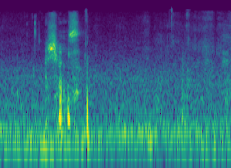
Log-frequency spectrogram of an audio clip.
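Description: Quiet room tone with a few faint, short breathy sounds from a person about half a second in.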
